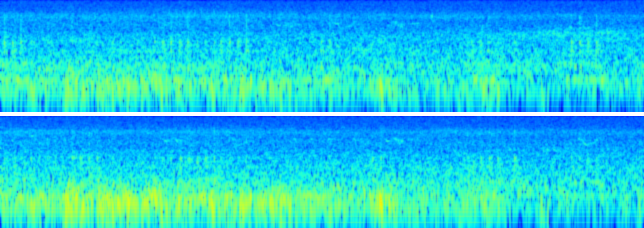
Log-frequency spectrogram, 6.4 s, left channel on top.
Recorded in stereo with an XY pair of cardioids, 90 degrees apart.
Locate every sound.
Only background noise.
